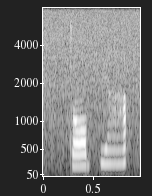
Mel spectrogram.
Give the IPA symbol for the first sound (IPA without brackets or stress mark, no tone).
t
